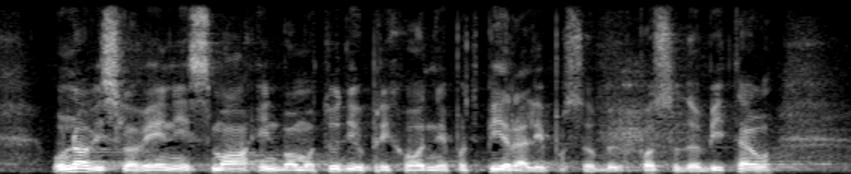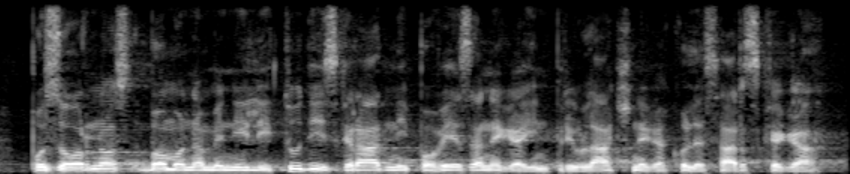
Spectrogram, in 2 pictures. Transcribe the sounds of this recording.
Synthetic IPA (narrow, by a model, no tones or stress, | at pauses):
unɔːʋislɔʋeːniismɔʔinbomɔt̪uːd̪iwpɾixoːd̪nɲjɛpɔt̪piːɾalipɔsɔd̪ɔbiːt̪ɛw | pɔzoːɾnɔst̪bomɔnamɛniːlit̪uːd̪izɡɾaːd̪nipɔʋeːzanɛɡainpɾiwlaːt͡ʃnɛɡakɔlɛsaːɾskɛɡa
